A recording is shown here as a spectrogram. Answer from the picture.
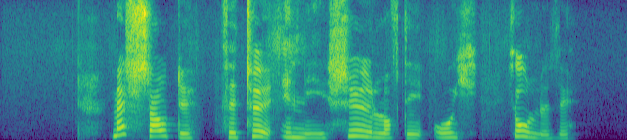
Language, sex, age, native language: Icelandic, male, 12, Icelandic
